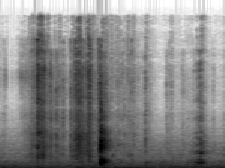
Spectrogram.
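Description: Knife chopping through half a head of cabbage for homemade coleslaw, a few soft crunchy cuts with one sharper chop near the middle, close and fairly quiet with no talking.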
